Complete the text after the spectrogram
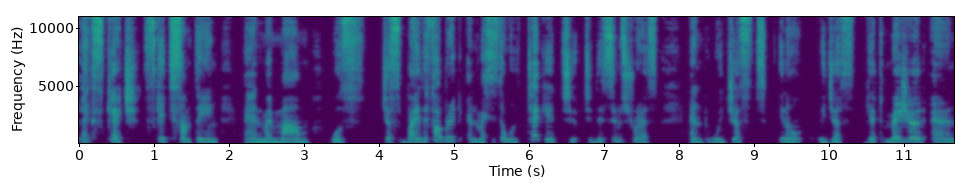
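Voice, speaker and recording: A woman with a Kenyan accent speaks slowly-ish, at a fairly slow pace, with a high pitch and ordinary pitch variation. Her loudness swings widely, and the sound is dry and close with no echo. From Kenya, coast (Mombasa, Taita). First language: Taita (mother tongue), also Swahili. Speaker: sewing vlogger. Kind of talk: casual vlog talk. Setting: home sewing room. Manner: halting, many restarts.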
